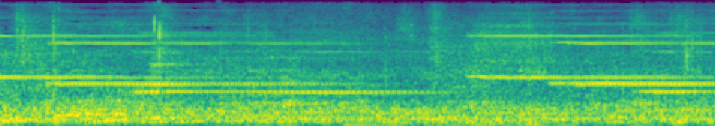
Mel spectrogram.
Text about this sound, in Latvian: Paldies, lūdzu zvanu.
